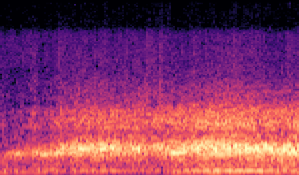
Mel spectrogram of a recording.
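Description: A steady howling English winter wind moans continuously, its whistling tone swelling slightly louder as it goes on, with no voices present.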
